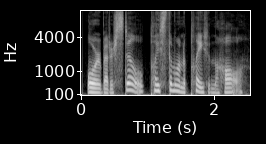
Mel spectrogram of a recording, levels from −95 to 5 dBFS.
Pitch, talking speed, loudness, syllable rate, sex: 190 Hz, 260 wpm, -18 LUFS, 6.2 syllables/s, female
